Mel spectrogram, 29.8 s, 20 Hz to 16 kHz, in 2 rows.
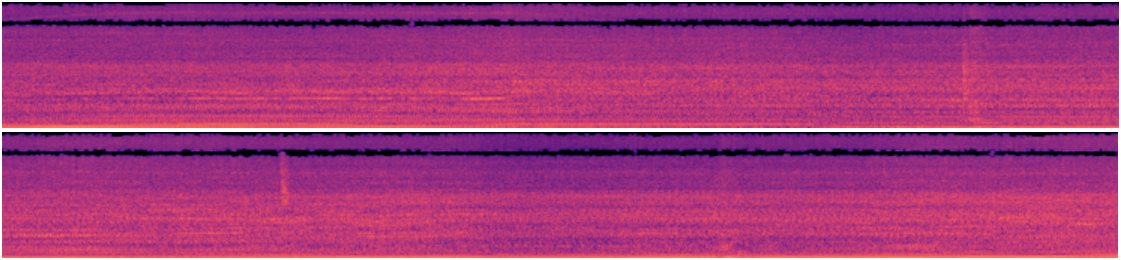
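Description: A 2000 Case IH MX240 tractor's 227 hp CDC diesel engine running steadily while the tractor drives around. The engine note shifts about eleven seconds in, then holds steady again.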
